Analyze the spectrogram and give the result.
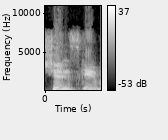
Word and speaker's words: Shinsuke: It's Shinsuke, but I appreciate you calling whatever. – Me back for how long I said it incorrectly. – Well, you know, technically. Oh, fuck you. 5 points. If you were purposely trying to emphasize something, you could say each syllable, but yeah, just so you know.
